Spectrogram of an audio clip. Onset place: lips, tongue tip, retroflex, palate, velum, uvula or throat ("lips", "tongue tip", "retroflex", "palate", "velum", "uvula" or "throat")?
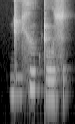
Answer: retroflex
